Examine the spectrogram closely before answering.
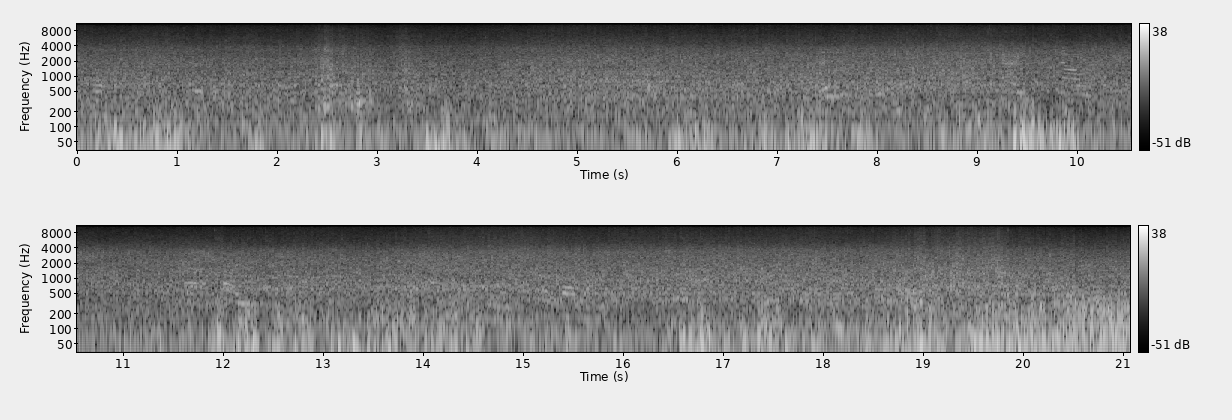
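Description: Wind buffets a nearby microphone outdoors.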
